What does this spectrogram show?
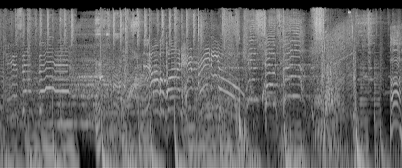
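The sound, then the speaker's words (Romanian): A busy radio jingle fills the whole stretch: layered musical tones, sweeping pitch glides and swooshing effects, with sharp percussive hits and a steady loud level throughout. “Atât de tare m-a prins videoclipul încât ai văzut că am început să vorbesc pe jingle.”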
